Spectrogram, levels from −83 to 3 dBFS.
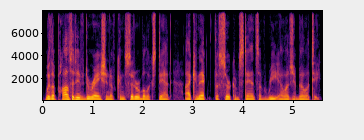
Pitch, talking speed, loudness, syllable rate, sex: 115 Hz, 150 wpm, -18 LUFS, 6.3 syllables/s, male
